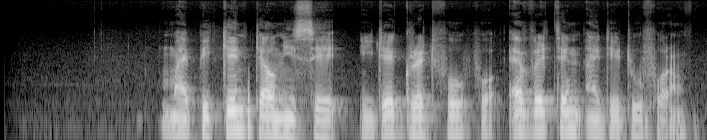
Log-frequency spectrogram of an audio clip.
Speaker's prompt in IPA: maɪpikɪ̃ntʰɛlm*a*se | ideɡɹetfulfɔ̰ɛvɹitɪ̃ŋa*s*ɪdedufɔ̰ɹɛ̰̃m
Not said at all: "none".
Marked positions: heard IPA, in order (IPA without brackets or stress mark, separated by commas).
i, none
